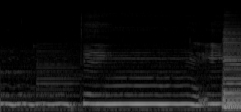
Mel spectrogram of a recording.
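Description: A woman's voice holding two long wordless notes with vibrato, breaking briefly a little under a second in, over a softly played acoustic guitar.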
